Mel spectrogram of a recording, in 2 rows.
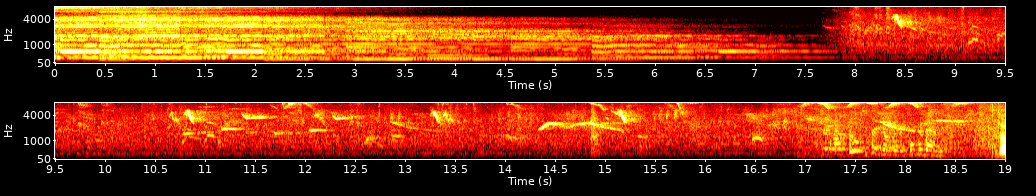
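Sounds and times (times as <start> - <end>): birds chirping and calling: 7.7 - 19.0
steady outdoor hiss: 7.8 - 19.0.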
